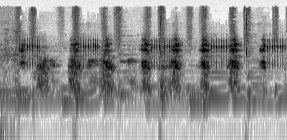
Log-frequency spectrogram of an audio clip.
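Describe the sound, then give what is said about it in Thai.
Frogs croak in a dense, rhythmic chorus, with raspy pulsed calls repeating every half second or so, fairly loud, with no voices present. “กบนั้นจะไข่ไว้แล้วก็จากไป ลูกๆกก็รอเวลาออกจากไข่แล้วก็หากินเอง เติบโตเอง”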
